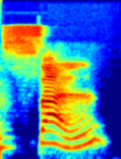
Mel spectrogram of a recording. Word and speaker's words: 쌀: So about the double 시옷, when you make a 쌀, there's a 받침 리을. 쌀 is rice.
